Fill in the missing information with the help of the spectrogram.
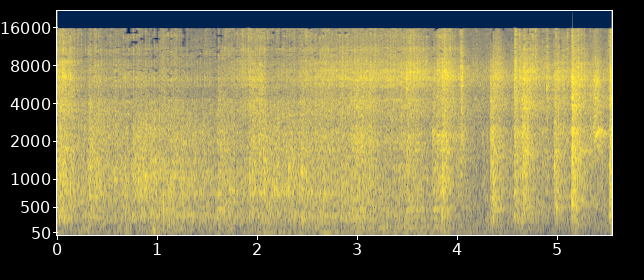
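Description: Hard plastic wheels of a child's push-along baby walker rolling over a concrete walkway, a steady rolling noise. Near the end it breaks up into a few separate knocks and clacks.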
